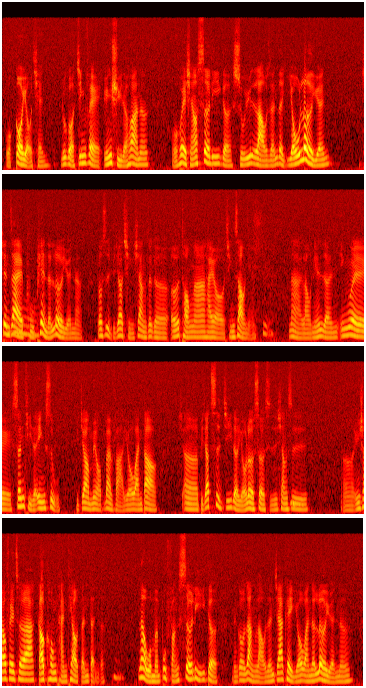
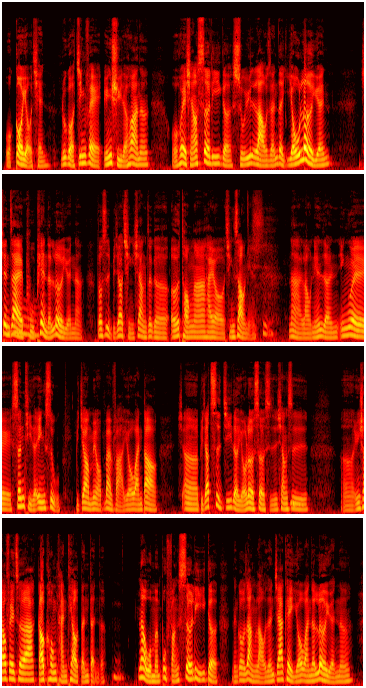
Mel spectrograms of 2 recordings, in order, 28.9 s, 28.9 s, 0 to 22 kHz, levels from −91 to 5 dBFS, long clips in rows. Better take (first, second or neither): second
